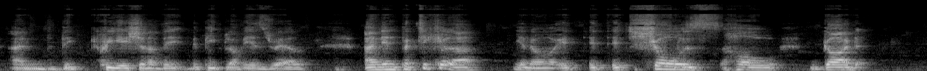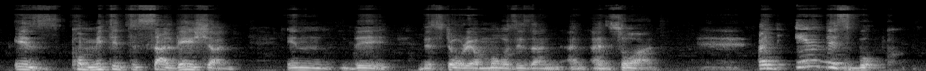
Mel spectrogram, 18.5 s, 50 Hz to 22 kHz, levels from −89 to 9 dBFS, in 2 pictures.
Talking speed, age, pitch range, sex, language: 125 wpm, 60-79, 130-180 Hz, male, English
